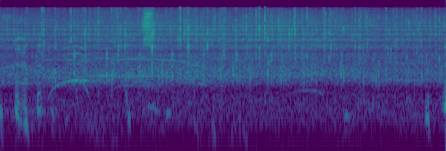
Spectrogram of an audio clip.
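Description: Audience applauding and laughing, a steady patter of clapping with scattered voices.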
